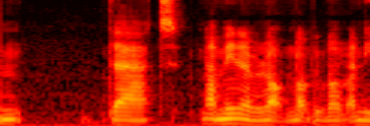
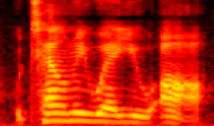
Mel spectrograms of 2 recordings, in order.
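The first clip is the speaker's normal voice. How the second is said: imitating caller; 6 semitones higher, 6 dB louder than usual. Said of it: "You know".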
